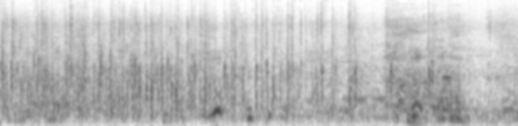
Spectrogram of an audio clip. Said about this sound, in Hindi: अरे ताली बजाओ भाई, ताली बजाओ।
